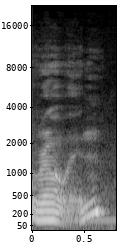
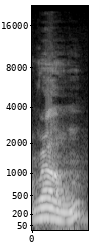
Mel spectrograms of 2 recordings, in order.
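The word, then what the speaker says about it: Roan: special guest judge, Chapel Rowan, comes into I said Rowan. Ah, Rome. Chapel Rome. The Lone. I think that's my southernness. That's want to add a extra syllable in there.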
